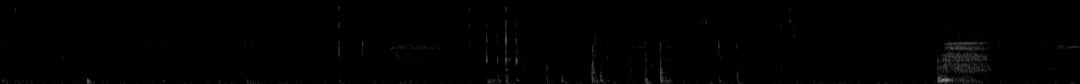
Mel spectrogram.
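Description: Faint handling sounds of fingers pressing and smoothing double-sided tape onto a pouch battery pack: scattered small clicks and short rustles, with one louder brief rustle about nine and a half seconds in.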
